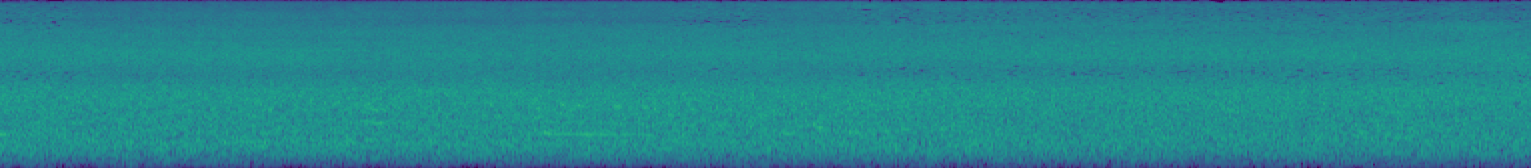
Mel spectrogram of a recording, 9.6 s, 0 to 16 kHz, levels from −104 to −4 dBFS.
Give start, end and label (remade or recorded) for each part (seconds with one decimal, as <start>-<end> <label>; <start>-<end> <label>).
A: 0.0-0.5 recorded; 0.5-4.2 remade; 4.2-4.8 recorded; 4.8-5.3 remade; 5.3-9.6 recorded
